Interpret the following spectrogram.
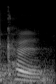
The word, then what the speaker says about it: Köln: We say Köln with the O and two because it's the O with the two dots.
